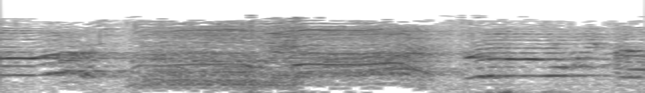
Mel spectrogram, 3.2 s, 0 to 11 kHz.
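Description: A crowd of at least 70 or 80 SEIU 5521 strikers at an unfair labor practice strike chants together in loud, sustained voices, led by a tinny, band-limited bullhorn voice, with a brief dip before the chanting surges again.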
